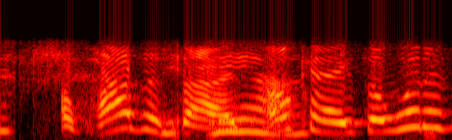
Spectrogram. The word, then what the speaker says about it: Pozercize: Yes, Pozercize.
